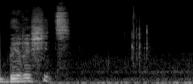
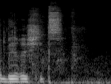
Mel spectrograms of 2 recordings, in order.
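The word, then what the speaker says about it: בראשית: C'est comme ça que ça se prononce en hébreu. Le nom Genèse, c'est le nom Bereshit. C'est le nom Bereshit. Voilà. C'est ça, Bereshit.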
